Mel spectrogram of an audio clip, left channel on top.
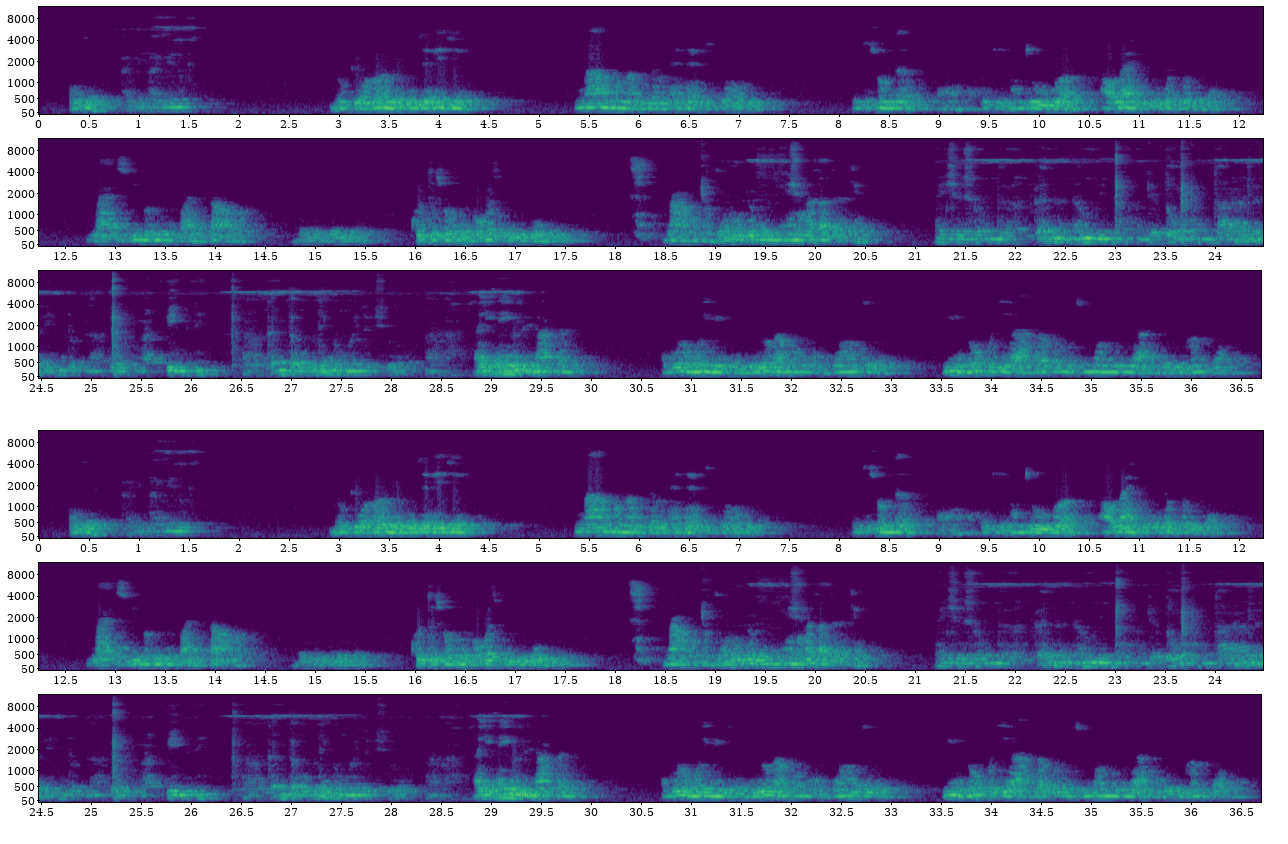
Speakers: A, on the right (about 35°); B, on the left (about 40°).
A: ꯐꯖꯩ
B: ꯍꯥꯏ ꯍꯥꯏꯌꯦ
A: ꯅꯣꯛꯀꯤ ꯋꯥꯈꯜꯂꯣꯟꯗꯒꯖꯦ ꯑꯩꯖꯦ ꯉꯥꯡꯕ ꯉꯝꯗꯕꯅꯦ ꯍꯥꯏꯇꯥꯔꯦ ꯍꯧꯖꯤꯛꯀꯤꯗꯣ ꯍꯥꯏꯗꯤ ꯑꯗꯨꯗꯤ ꯁꯣꯝꯗ ꯑꯈꯣꯏꯒꯤ ꯌꯥꯝ ꯂꯨꯕ ꯑꯥꯎꯠꯂꯥꯏꯟꯗ ꯌꯦꯛꯂꯛꯄꯗꯨꯗ ꯂꯥꯏꯁꯤꯒꯤ ꯃꯃꯤꯠ ꯃꯄꯥ ꯍꯦꯛ ꯇꯥꯕ <unintelligible> ꯈꯨꯠꯇꯣꯁꯣꯝꯗ ꯐꯣꯀꯁ ꯄꯤꯈꯤꯕꯒꯤ ꯉꯥꯡꯕ ꯉꯝꯖꯍꯧꯗ꯭ꯔꯕꯅꯤꯅ
B: ꯑꯩꯁꯨ
A: ꯑ ꯃꯈꯥ ꯇꯥꯖꯔꯛꯀꯦ
B: ꯑꯩꯁꯨ ꯁꯣꯝꯗ ꯀꯟꯅ ꯅꯝꯕꯒꯤ ꯃꯈꯣꯟꯗꯣ ꯑꯗꯣ ꯂꯦꯞꯇꯣꯞ ꯃꯈꯣꯟꯜ ꯇꯥꯔꯛꯑꯒꯗꯤ
A: ꯎꯝ
B: ꯑꯗꯨꯕꯨ ꯉꯥꯛꯄꯤꯒꯅꯤ ꯑ ꯀꯩꯝ ꯇꯧꯕꯕꯨꯗꯤ
A: ꯑꯦ
B: ꯉꯝꯃꯣꯏ ꯑꯗꯨꯏꯁꯨ
A: ꯑꯩ
B: ꯑꯗꯨꯝ
A: ꯑꯩ ꯑꯣꯏꯗꯤꯉꯥꯛꯀꯅꯤ
B: ꯂꯩꯔ
A: ꯑꯗꯨꯕꯨ ꯃꯣꯏ ꯌꯦꯡꯖꯤꯟꯕꯤꯔꯤꯕ ꯀꯥꯡꯕꯨꯅ ꯑꯃꯨꯛꯇ ꯉꯥꯡꯖꯒꯦ ꯃꯤꯅ ꯅꯣꯛꯄꯗꯤ ꯌꯥꯔꯒ ꯑꯈꯣꯏꯅ ꯆꯤꯟ ꯅꯣꯝꯕꯗꯤ ꯌꯥꯗ꯭ꯔꯗꯤ ꯑꯈꯣꯏꯁꯦ ꯈꯪꯗ꯭ꯔꯦ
